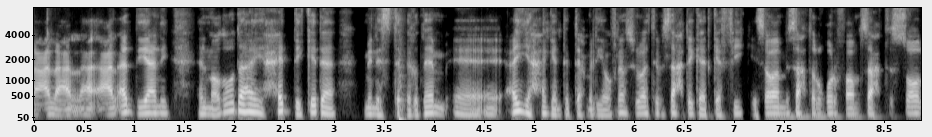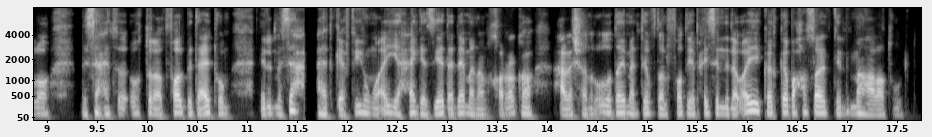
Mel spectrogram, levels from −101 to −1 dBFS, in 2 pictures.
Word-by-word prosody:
على 100 - +2
على - - 0
على 110 +1 +3
القد 140 0 +2
يعني، 130 0 +3 0.3
الموضوع 115 +8 -1
ده 165 -3 +5
هيحِد 150 0 +2
كده 135 -6 +2 0.3
من 115 -1 -3
استخدام 105 +5 0
آآ 110 0 -4
أي 155 -3 +5
حاجة 130 -7 -2
أنتِ 100 - -7
بتعمليها، 95 -1 -6
وفي 105 +9 -6
نَفْس 125 -3 -4
الوقت 125 -2 -2
مساحتِك 100 - -1
هتكفّيكِ، 120 +1 -4
سواء 125 0 +3
مساحة 120 0 +1
الغرفة، 110 0 -1
مساحة 110 - 0
الصالة، 125 -2 0 0.3
مساحة - - +4 0.2
أوضة - - -7
الأطفال 140 - +4
بتاعتهم. 120 -1 +2 0.3
المساحة 120 - +3 0.2
هتكفّيهم 130 +4 -2
وأي 130 +3 0
حاجة 130 -4 0
زيادة 125 +5 +1
دايمًا 130 -3 0
هنخرّجها 110 +3 -2 0.2
علشان 105 0 +2
الأوضة 135 +5 -2
دايمًا 130 -3 +2
تفضل 115 -2 -3
فاضية، 120 -1 -2
بحيث 125 +3 +1
إن 115 - -3
لو 110 - +2
أي 165 0 +6
كركبة 135 0 +1
حصلت 130 -4 +2
تلمّها 120 +1 -2
على 100 -1 +3
طول. - - -19
120 Hz, 170 wpm, -25 LUFS, 110-130 Hz, 0.3 s, أي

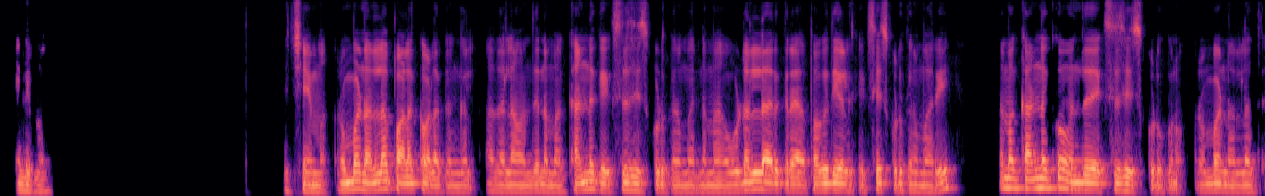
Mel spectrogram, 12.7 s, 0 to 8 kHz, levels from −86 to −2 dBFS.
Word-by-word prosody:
கண்டிப்பா. 95 -3 -3 2.4
நிச்சயமா. 90 -1 -2 0.2
ரொம்ப 110 +4 +4
நல்ல 110 +3 +3
பழக்கவழக்கங்கள், 90 -4 0 0.2
அதெல்லாம் 95 -1 -2
வந்து 90 +2 -2
நம்ம 90 -1 -2
கண்ணுக்கு 115 +2 +1
எக்சர்சைஸ் 105 -1 -1
கொடுக்கிற 90 - -2
மாரி, 90 0 -4
நம்ம 90 0 -2
உடல்ல 115 +4 +4
இருக்கிற 105 -1 +1 0.2
பகுதிகளுக்கு 105 0 +2
எக்சர்சைஸ் 105 0 -2
கொடுக்கிற 95 -1 -2
மாரி 90 - -1 0.6
நம்ம 145 - +3
கண்ணுக்கும் 140 0 +3
வந்து 110 0 +3
எக்சர்சைஸ் 105 -1 0
கொடுக்கணும், - - -5 0.2
ரொம்ப 100 +2 0
நல்லது. 90 0 -4
100 Hz, 125 wpm, -23 LUFS, 90-110 Hz, 2.4 s, ரொம்ப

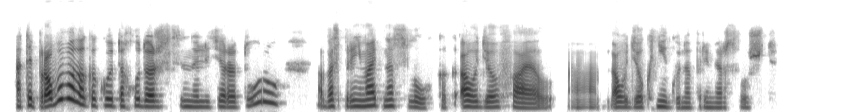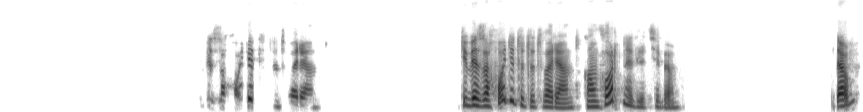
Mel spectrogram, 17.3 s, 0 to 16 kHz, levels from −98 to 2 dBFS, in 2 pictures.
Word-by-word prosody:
А - - -1
ты - - +1
пробовала 420 - +6
какую-то 220 -2 -2
художественную 190 -2 -1
литературу, 200 - -4 0.3
а, - - -8
воспринимать 205 +2 -1
на 205 +1 -2
слух 180 -8 -9
как - - -14
аудиофайл, 175 - -1 0.2
а, 85 +1 -14
аудиокнигу, 155 - -5
например, 160 0 -10
слушать? 485 - -13 2.9
Те - - -10
заходит 440 -2 0
этот 195 -2 -20
вариант? 160 -3 -2 1.4
Тебе 235 0 +7
заходит 270 - +3
этот 185 -5 -6
вариант? 160 -2 +1
Комфортный 185 0 +3
для 90 - -8
тебя? 80 -2 -7 1.6
Да, - - +11
м? - - +4
185 Hz, 100 wpm, -24 LUFS, 160-220 Hz, 2.9 s, Да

